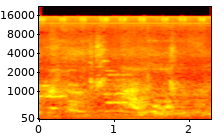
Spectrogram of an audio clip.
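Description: Indistinct voices of people talking, with pitch that rises and falls.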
